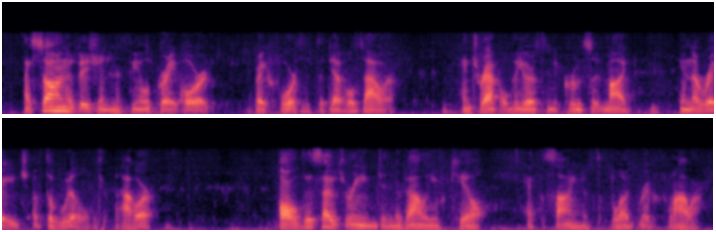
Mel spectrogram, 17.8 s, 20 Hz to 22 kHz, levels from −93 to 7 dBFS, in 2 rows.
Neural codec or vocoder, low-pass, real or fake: codec, 16 kHz, 2 kbps, X-Codec, HuBERT features, trained on LibriSpeech; 7.2 kHz; fake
